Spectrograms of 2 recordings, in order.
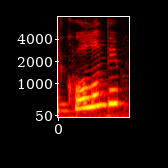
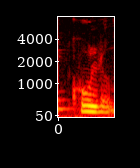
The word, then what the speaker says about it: Coulomb: na verdade eu li charles augustin de coulomb não porque uma pronúncia a portugueza da né porque no francês seria charles augustão de colon e o colombo ele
